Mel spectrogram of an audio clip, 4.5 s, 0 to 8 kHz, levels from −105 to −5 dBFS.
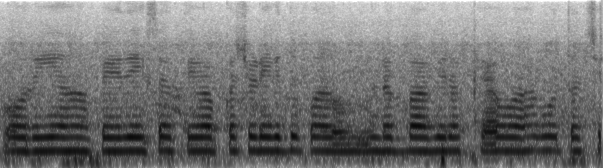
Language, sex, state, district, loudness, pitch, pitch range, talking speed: Hindi, female, Haryana, Rohtak, -15 LUFS, 205 Hz, 205-210 Hz, 225 wpm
